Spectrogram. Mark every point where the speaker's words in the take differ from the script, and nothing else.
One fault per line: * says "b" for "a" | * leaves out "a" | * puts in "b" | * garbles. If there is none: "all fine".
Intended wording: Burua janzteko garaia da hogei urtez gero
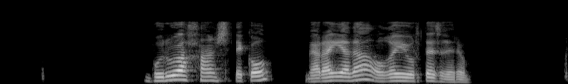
all fine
